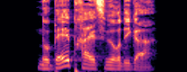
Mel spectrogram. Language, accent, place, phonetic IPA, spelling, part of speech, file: German, Germany, Berlin, [noˈbɛlpʁaɪ̯sˌvʏʁdɪɡɐ], nobelpreiswürdiger, adjective, De-nobelpreiswürdiger.ogg
- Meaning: 1. comparative degree of nobelpreiswürdig 2. inflection of nobelpreiswürdig: strong/mixed nominative masculine singular 3. inflection of nobelpreiswürdig: strong genitive/dative feminine singular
